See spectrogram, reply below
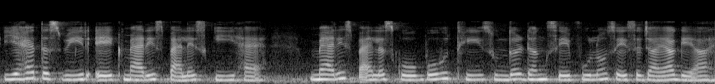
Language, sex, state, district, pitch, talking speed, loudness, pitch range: Hindi, female, Punjab, Fazilka, 215 Hz, 170 wpm, -15 LUFS, 205-230 Hz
